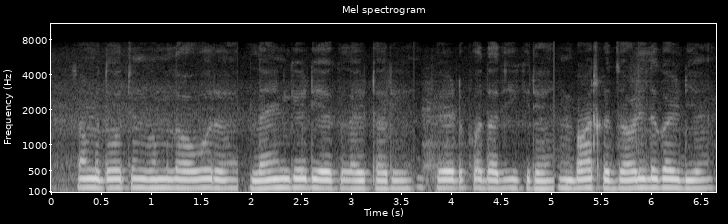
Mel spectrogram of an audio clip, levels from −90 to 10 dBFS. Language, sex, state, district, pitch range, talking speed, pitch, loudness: Marwari, male, Rajasthan, Churu, 160-170 Hz, 190 wpm, 160 Hz, -12 LUFS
